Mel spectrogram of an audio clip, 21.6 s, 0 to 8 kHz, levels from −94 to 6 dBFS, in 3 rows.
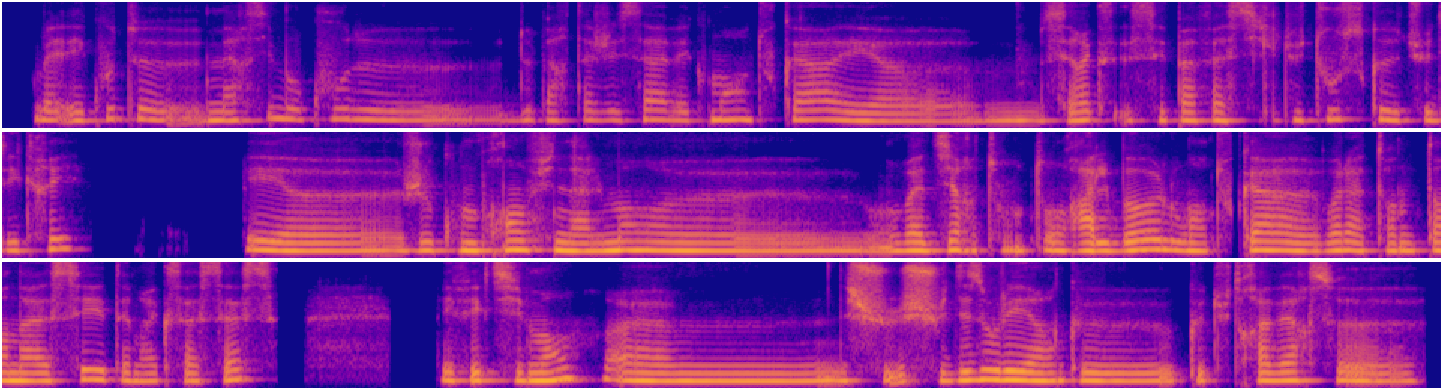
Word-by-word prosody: Beh, 210 -2 -6
écoute, 230 +5 -8
heu, 220 -1 -7
merci 200 +3 -5
beaucoup 235 0 -8
de 215 0 -8 0.2
de 195 +2 -12
partager 200 0 -11
ça 210 +3 -8
avec 200 -1 -10
moi 215 0 -1
en 220 - -4
tout 210 0 -13
cas 215 0 -5
et 195 -2 -2
hem, 185 +2 -7
c'est 190 +1 -6
vrai 205 - -2
que - - -10
c'est 195 - -13
c'est 200 0 -8
pas 200 0 -2
facile 195 0 -6
du 200 0 -8
tout 220 +3 -7
ce 235 +3 -11
que 220 - -3
tu 200 0 -5
décris. 230 +5 -5 0.8
Et 205 -3 +3
heu, 185 +1 0
je 190 +1 0
comprends 200 +2 +2
finalement, 200 -1 +3
heu, 190 0 0
on - - -3
va 195 0 +4
dire 195 0 0
ton 205 -1 -4
ton 195 0 -2
ras-le-bol 190 +4 +3
ou 195 - +1
en 185 - +3
tout 185 - -13
cas, 200 -2 +3
heu, - - -4
voilà 195 +1 +1
tu 185 - -6
en 190 0 +1
tu 195 +1 -2
en 190 -1 +6
as 185 - +5
assez 195 +4 0
et 215 - +1
tu 190 - -3
aimerais 180 0 -2
que 180 - -7
ça 185 - -2
cesse, 215 +5 -3 0.8
effectivement. 195 +2 +3 0.2
Hem, 180 -1 +2
je 190 - +2
suis 165 - +2
je 175 - +2
suis 190 - +2
désolée 210 +1 +7
hein, 185 -1 +6
que 185 -1 0
que - - -3
tu 190 - -9
traverses, 195 +1 +1
heu, 185 -1 0
195 Hz, 200 wpm, -23 LUFS, 185-205 Hz, 0.8 s, désolée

